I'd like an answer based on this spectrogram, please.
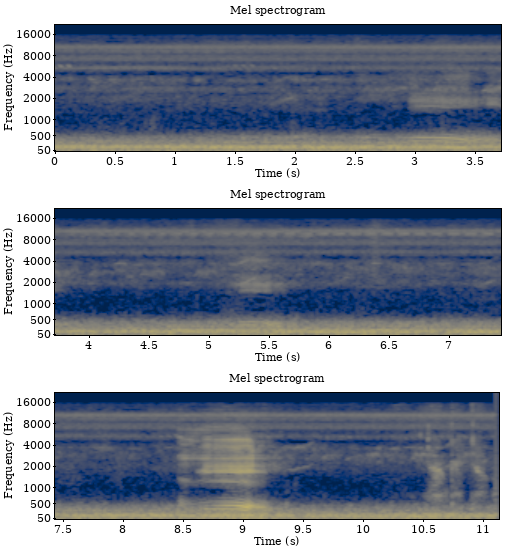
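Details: Cow eating grass, giving short harmonic moos around three and five seconds and a louder, longer moo near nine seconds, all over a constant low rumbling background noise.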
